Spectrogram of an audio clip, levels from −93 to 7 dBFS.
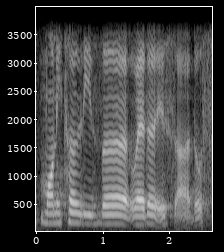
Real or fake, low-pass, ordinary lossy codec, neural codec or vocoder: fake; 3.6 kHz; none; codec, 16 kHz, 16 kbps, FunCodec, trained on Chinese and English, 50 frames a second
